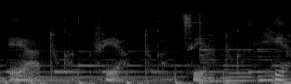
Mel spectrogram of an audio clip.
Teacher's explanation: この ER のところはあの巻かないで、えー言います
